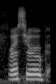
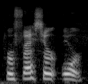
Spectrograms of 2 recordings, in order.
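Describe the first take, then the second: First: The name is said in the ordinary way. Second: The name is said sounding like orc.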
